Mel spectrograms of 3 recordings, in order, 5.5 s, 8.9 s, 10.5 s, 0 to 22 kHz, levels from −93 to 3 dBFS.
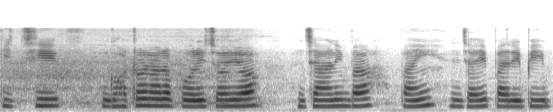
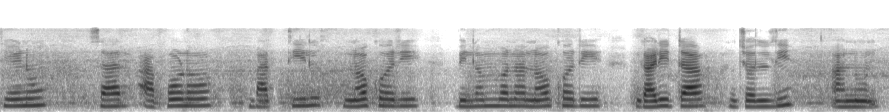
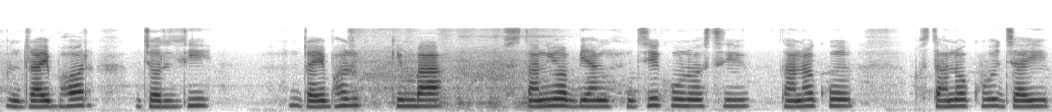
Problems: constant background noise, continuous background conversations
